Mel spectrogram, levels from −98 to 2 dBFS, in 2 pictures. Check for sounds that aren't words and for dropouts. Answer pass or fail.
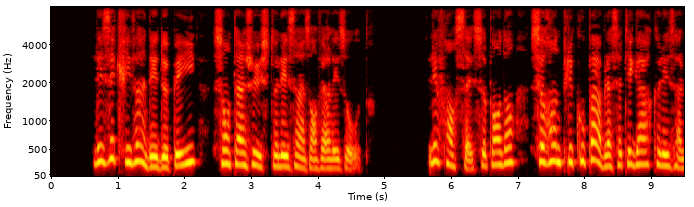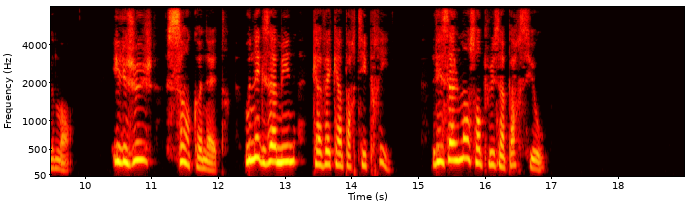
pass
